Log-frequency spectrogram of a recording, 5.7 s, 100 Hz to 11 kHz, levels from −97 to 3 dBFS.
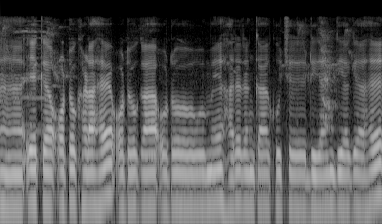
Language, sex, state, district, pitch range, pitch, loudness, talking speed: Hindi, male, Bihar, Sitamarhi, 140-150 Hz, 145 Hz, -31 LUFS, 190 wpm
